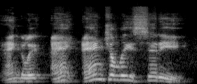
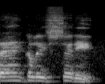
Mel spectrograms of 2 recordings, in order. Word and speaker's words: Angeles City: When I got here, I was pronouncing it Angeles City. No, it's not Angeles City. Lutz says, Kapapapangans don't pronounce the G. So even I'm pronouncing it wrong. Supposedly it's Angeles City.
